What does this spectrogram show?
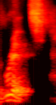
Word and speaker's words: RITMS: The M is silent there, it's the RITS.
